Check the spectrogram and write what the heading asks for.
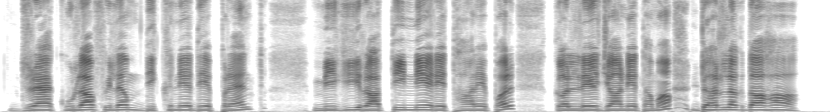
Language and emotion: Dogri, fearful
